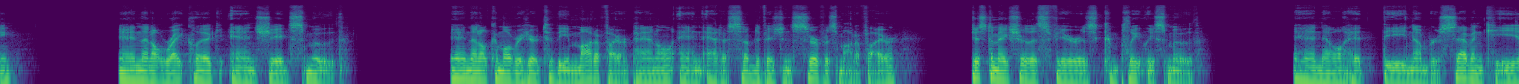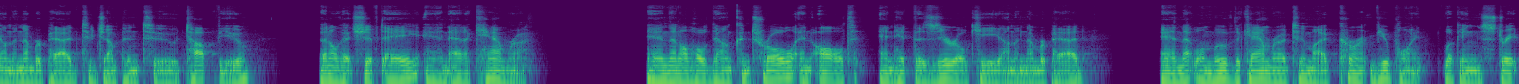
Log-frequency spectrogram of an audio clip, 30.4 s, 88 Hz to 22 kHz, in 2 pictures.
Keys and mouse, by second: 0.0-1.0 drag, 2.4-3.8 right drag, 6.4-9.1 drag, 9.9 middle click, 10.9 shift+middle drag, 11.2-12.5 middle drag, 13.0-13.3 shift+middle drag, 15.5 KP_7, 19.9 shift+a, 24.5 ctrl+alt+KP_0.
